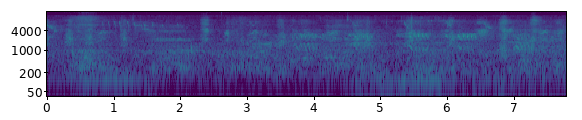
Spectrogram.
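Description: Faint songbirds chirping, with short calls and a few quick trills scattered throughout.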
